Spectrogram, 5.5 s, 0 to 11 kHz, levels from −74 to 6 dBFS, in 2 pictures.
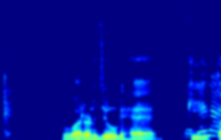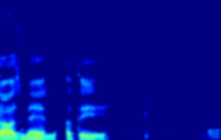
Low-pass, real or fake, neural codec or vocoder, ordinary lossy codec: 9.9 kHz; real; none; AAC, 48 kbps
